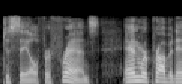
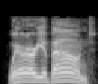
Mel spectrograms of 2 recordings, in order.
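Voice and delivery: loud, hard demand with stress on "are"; 5 semitones higher, 7 dB louder than usual. A narrator's reading. Steelkilt to the captain, loud demand. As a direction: demand "Where are you bound" loudly, punching "are". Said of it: "demanded Steelkilt".

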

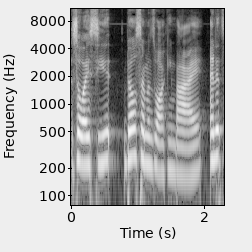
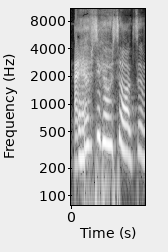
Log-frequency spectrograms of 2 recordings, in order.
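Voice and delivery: higher, louder retold urgency; urgent resolve; 9 semitones higher, 6 dB louder than usual. Telling her friend she has to go talk to him, urgent. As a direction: voice jumps up, insisting on going.

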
